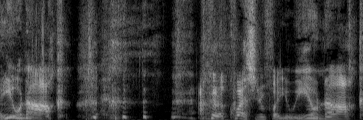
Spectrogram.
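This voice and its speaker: A put-on character voice is pitched high. It moves at a fairly quick pace. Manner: aggressive, confrontational.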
